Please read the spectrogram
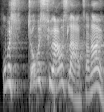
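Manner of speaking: ordinary talk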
